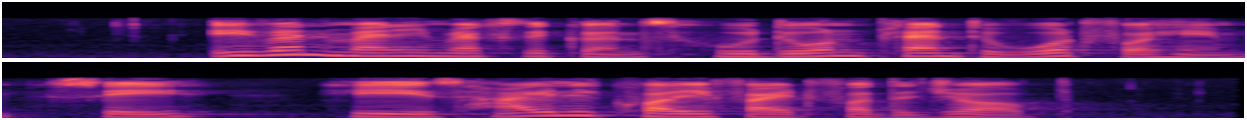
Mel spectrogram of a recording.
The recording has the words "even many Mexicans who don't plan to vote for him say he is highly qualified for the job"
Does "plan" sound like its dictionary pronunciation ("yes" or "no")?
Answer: yes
